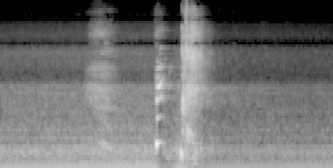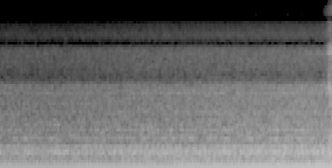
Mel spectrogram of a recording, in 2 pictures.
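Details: Induced sneeze: a quick inhaled catch followed by a forceful sneeze, with a steady engine-like hum in the background.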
